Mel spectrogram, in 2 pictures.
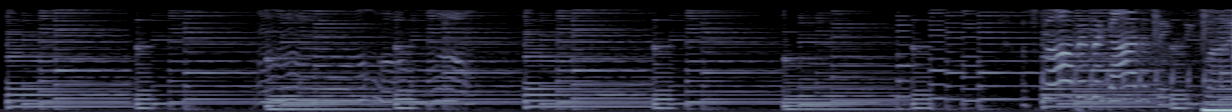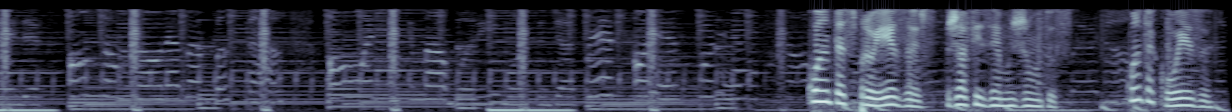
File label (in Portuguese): Aniversário Primo Feminino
